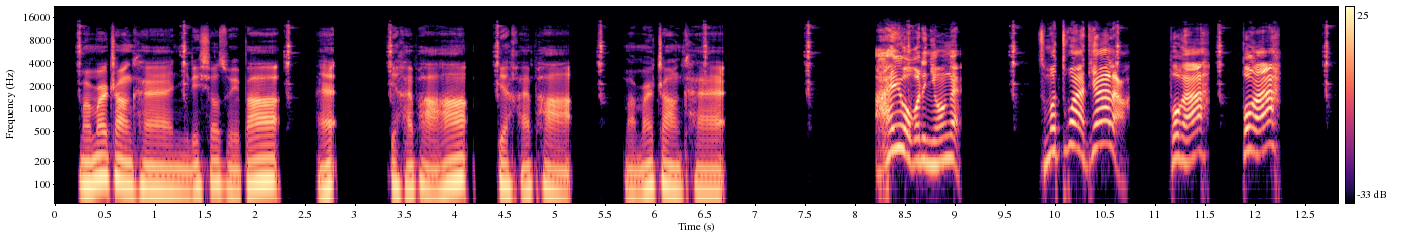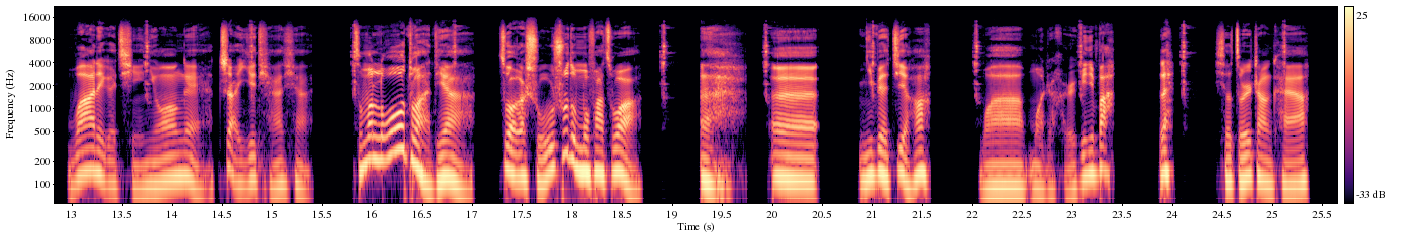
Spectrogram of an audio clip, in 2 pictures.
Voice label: 男, 济南方言

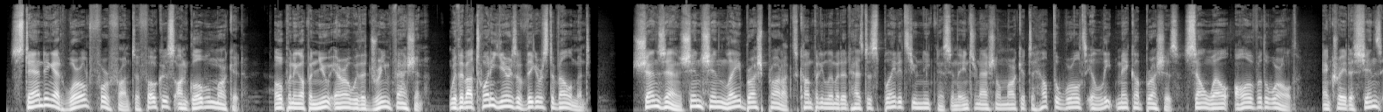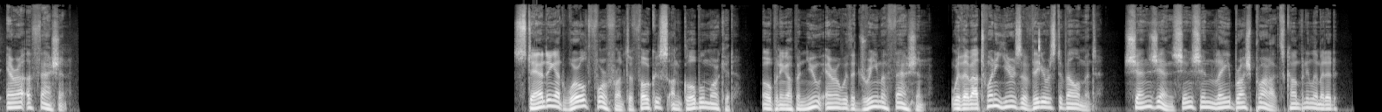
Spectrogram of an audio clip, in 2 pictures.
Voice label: 宣传片, 英文

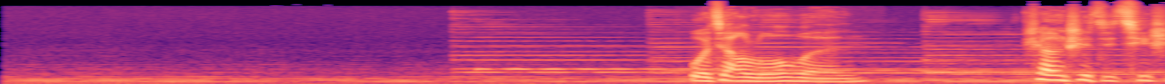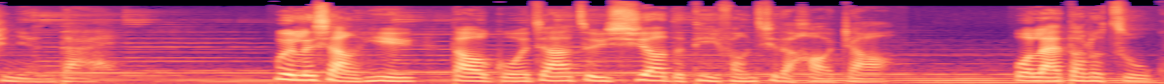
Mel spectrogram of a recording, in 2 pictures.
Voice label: 女 讲述 中年人音色; 海河口县

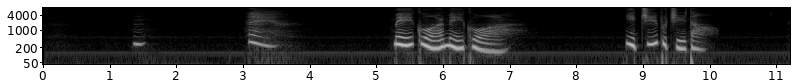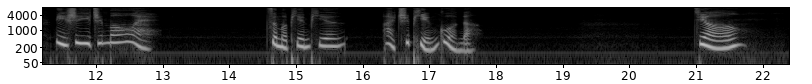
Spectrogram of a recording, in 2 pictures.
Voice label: 动漫角色配音

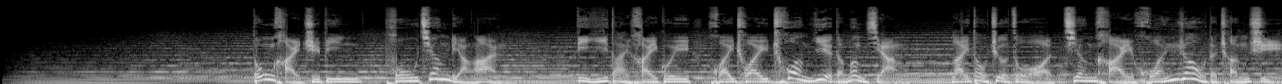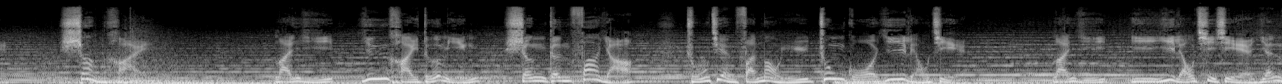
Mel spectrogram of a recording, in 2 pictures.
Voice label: 男 专题 深沉大气; 蓝怡专题

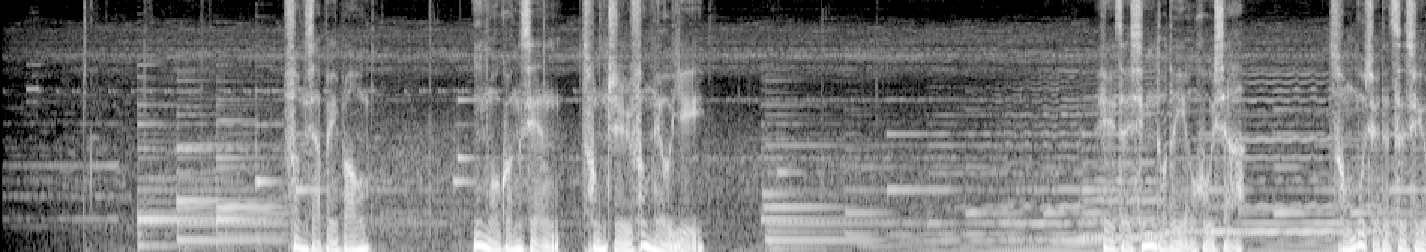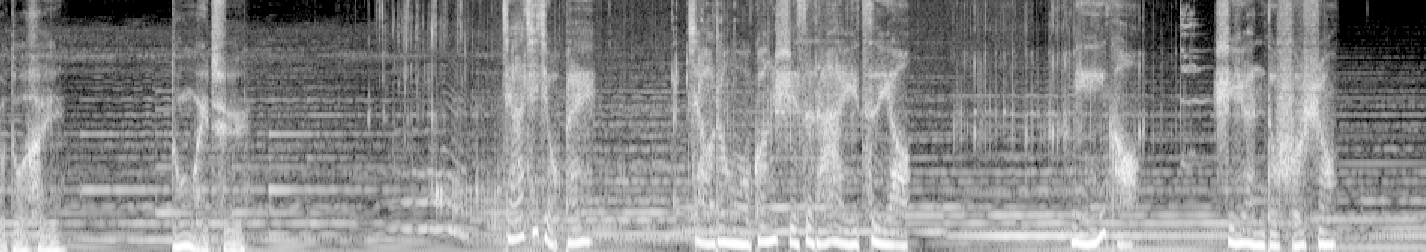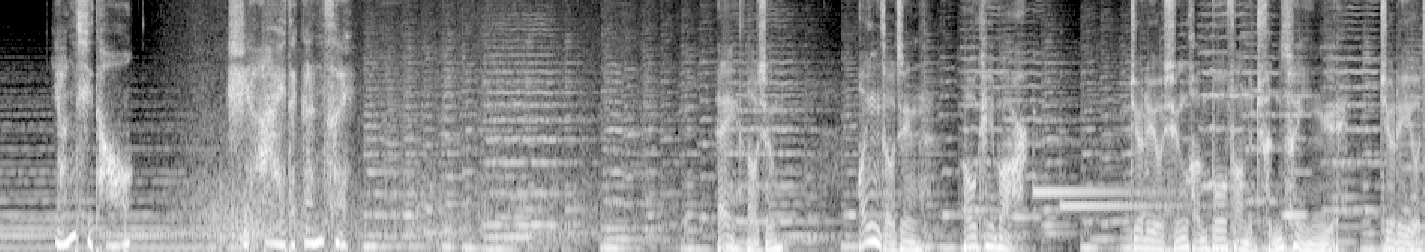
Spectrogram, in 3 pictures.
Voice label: 女 电台 男女搭 频道宣传; 不负岁月不负卿

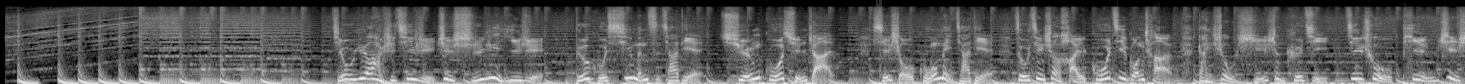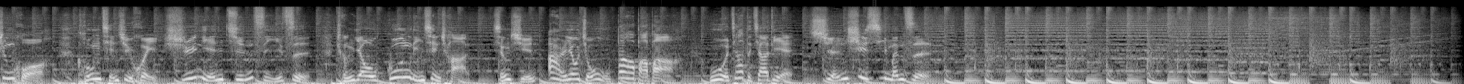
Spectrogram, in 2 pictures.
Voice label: 男, 激情促销; 德国西门子

